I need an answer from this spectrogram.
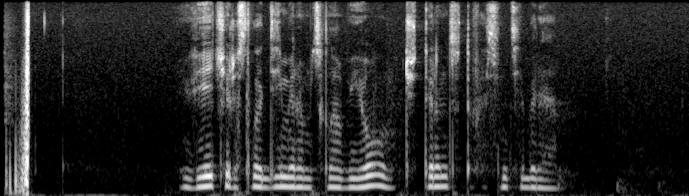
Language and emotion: Russian, neutral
